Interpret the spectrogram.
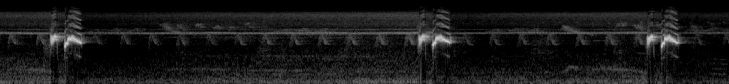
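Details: Female bird calling to stir males into lively singing: a short high chip runs straight into a longer slurred whistled note. The call comes three times, a few seconds apart, over a faint steady ticking series.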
